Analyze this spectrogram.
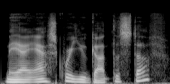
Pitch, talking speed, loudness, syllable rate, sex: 125 Hz, 280 wpm, -16 LUFS, 5.6 syllables/s, male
